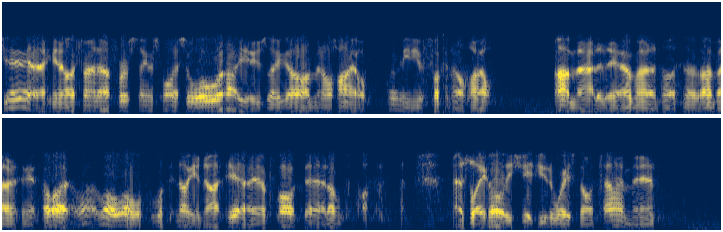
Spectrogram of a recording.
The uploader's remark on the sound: I will try to call in to trigger the Audio Stream at the beginning of the call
